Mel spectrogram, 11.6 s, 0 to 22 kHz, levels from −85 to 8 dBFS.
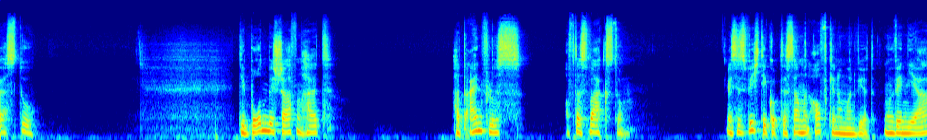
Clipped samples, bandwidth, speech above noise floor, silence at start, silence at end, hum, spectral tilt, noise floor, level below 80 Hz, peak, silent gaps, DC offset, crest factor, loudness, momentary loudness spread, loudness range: under 0.1%; 15 kHz; 45 dB; 0 s; 0 s; none; -4 dB/octave; -67 dBFS; -52 dBFS; -4 dBFS; none; under 0.1%; 20 dB; -22 LUFS; 23 LU; 2 LU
